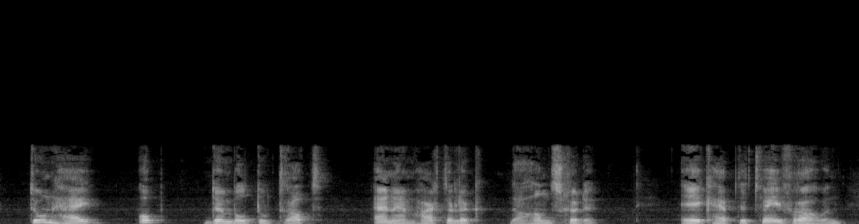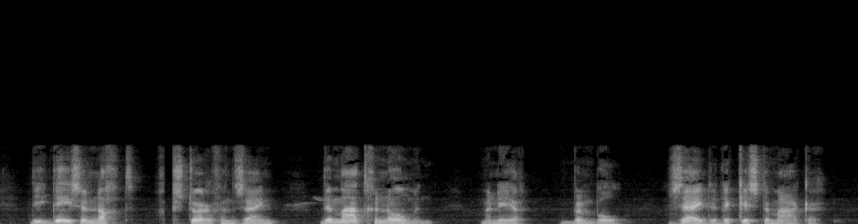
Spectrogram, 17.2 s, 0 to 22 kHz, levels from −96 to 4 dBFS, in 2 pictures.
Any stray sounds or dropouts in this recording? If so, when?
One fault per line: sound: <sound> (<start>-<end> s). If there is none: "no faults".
sound: dropout (10.2-10.3 s)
